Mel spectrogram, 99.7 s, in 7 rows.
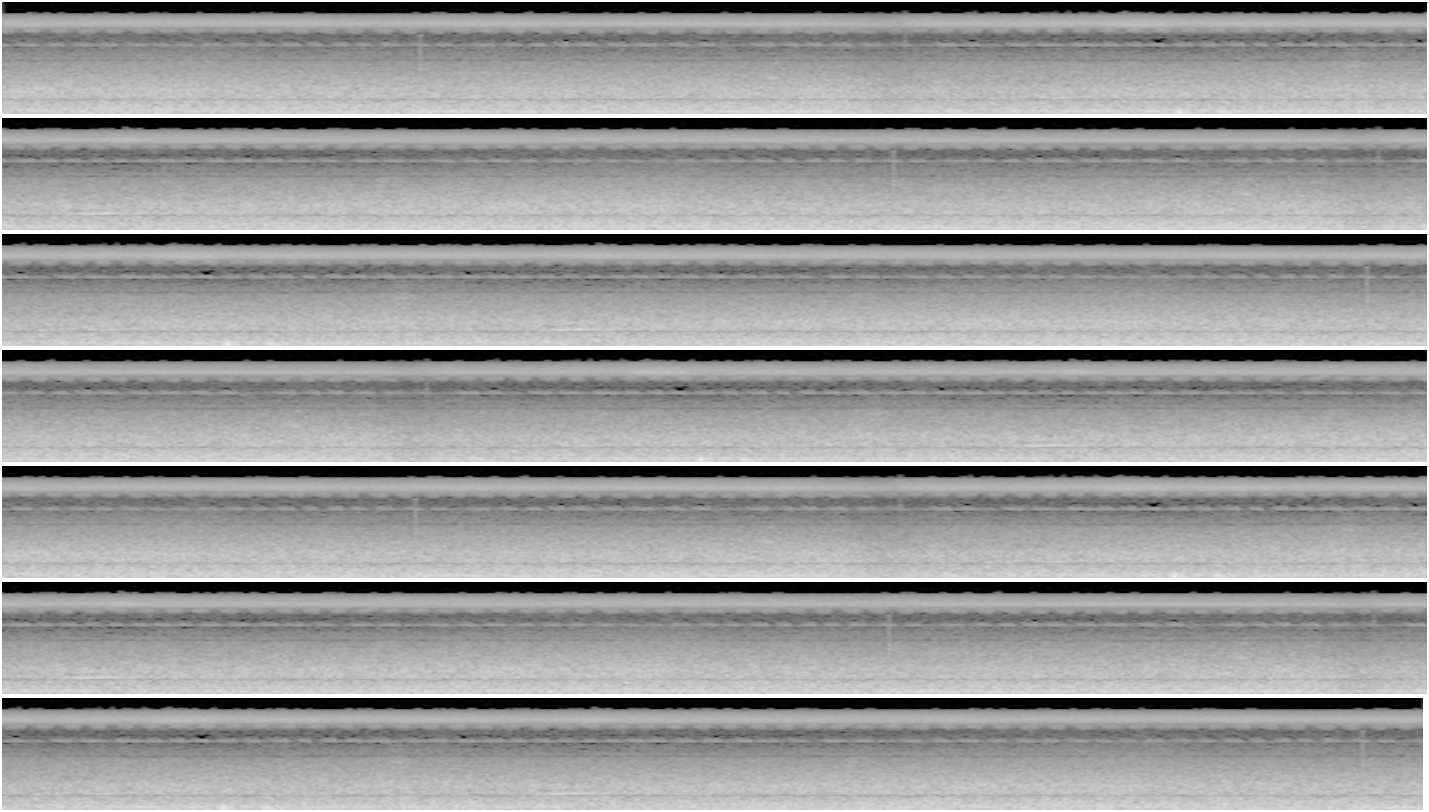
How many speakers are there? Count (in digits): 0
